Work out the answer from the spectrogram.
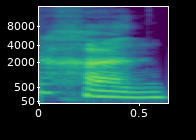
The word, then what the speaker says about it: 喝: Ni yao chi hen duo shu cai.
